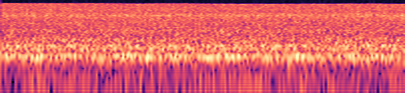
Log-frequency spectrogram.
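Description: Steady hiss with a low hum from dental equipment running during ultrasonic debridement.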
